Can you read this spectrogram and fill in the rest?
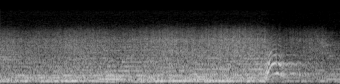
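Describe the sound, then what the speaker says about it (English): A hunting dog yips and barks amid a droning background hum; one sharp bark stands out near the end. "The other man had a hunting dog."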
